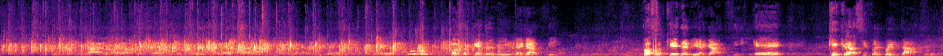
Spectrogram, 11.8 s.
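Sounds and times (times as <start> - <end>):
audience applause welcoming a newly founded foundation: 0.0 - 6.6
speech: 1.2 - 4.2, 5.6 - 7.2, 8.0 - 11.7.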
